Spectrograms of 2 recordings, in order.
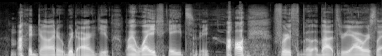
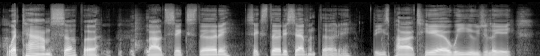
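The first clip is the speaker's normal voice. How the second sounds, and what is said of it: Imitates another person's Texas-accented voice. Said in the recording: “I constantly am working on my impersonations ... I did Matthew McConaughey ... It's not a great Matthew McConaughey, but I'm honing it ... Matthew McConaughey is a Texas accent”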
